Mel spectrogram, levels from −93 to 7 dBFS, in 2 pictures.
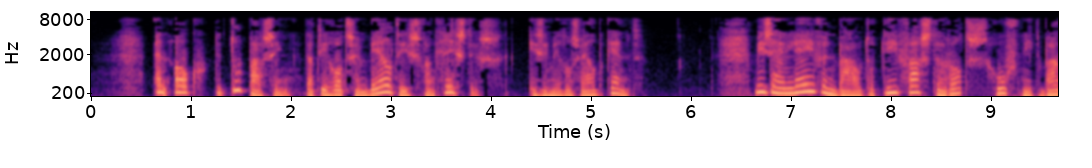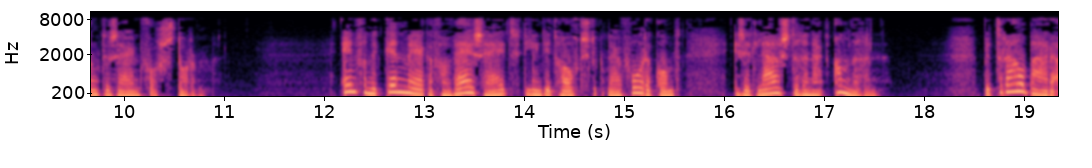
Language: Dutch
